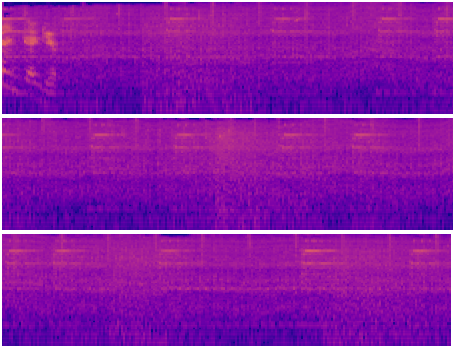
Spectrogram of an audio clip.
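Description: Hover vehicle engines hum steadily.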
